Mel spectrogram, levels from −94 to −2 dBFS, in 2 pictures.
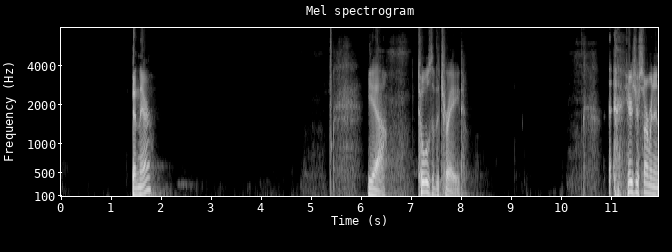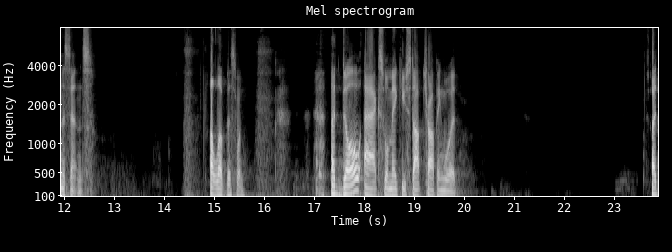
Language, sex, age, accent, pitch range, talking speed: English, male, 40-59, American, 110-155 Hz, 70 wpm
